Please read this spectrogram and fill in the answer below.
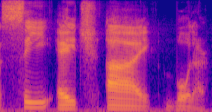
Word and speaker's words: CHI Border: We're located in Chicago, and our company's name is pronounced as a CHI Border.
